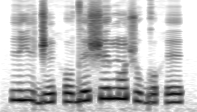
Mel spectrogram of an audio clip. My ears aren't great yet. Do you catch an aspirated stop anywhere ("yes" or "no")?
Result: no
